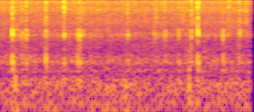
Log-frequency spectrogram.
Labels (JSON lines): {"label": "ambient", "recorder": "HydroMoth"}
